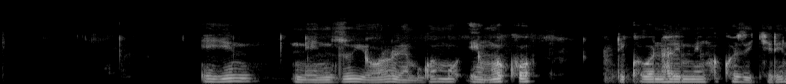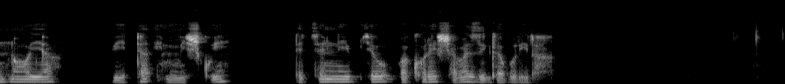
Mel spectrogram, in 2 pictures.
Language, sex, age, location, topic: Kinyarwanda, male, 18-24, Nyagatare, agriculture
